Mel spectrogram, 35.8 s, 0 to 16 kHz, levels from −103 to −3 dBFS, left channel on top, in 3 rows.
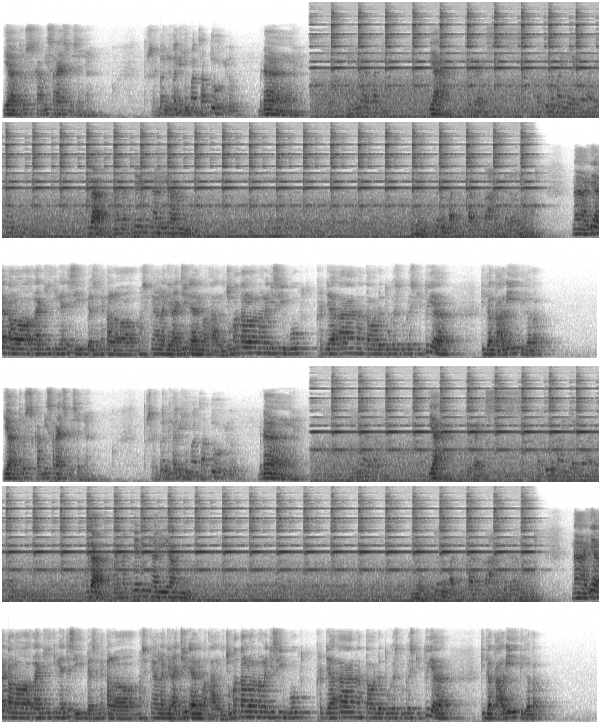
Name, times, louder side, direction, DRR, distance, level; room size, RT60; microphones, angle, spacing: voice 1, 0.0-1.8 2.9-3.9 5.1-5.9 8.5-10.5 13.6-15.8 20.1-20.9 22.9-23.1 23.3-29.9 30.2-32.8 33.2-34.5, right 1 dB, 55° right, 1 dB, 0.7 m, -28 dB
voice 2, 3.1-4.7 6.9-7.7 10.7-12.6 17.0-18.6 18.9-19.7 20.5-22.5, left 1 dB, 70° left, 2 dB, 0.6 m, -36 dB
sound 1, 6.1-22.6, right 1 dB, 35° left, 0.7 m, -28 dB
4.9 x 2.2 x 3.3 m, 0.89 s
head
